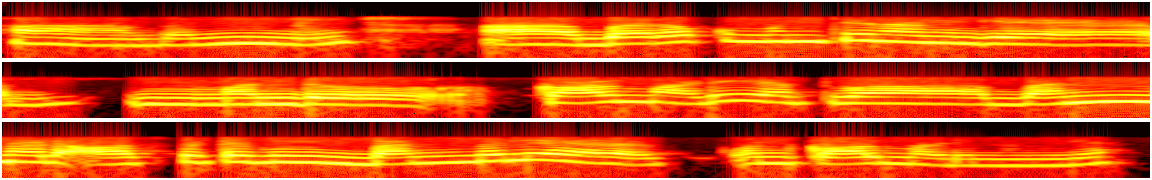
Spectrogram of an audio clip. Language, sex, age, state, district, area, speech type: Kannada, female, 18-30, Karnataka, Davanagere, rural, conversation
